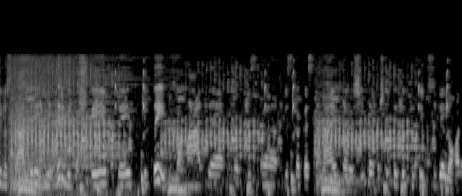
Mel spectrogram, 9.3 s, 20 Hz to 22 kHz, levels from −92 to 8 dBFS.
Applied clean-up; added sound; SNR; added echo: classical method Wiener filter.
